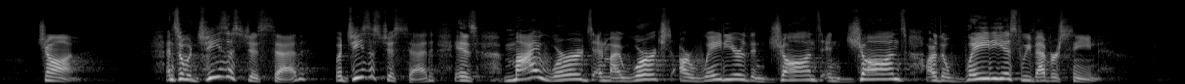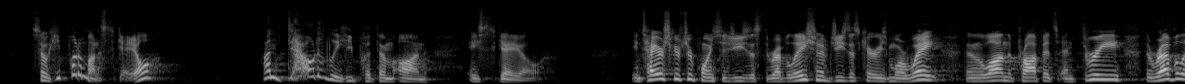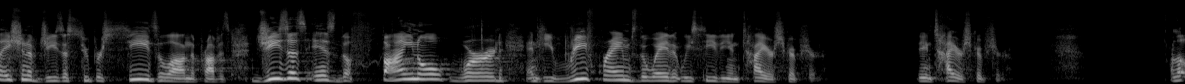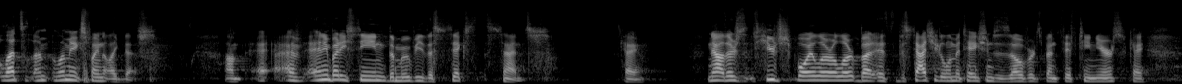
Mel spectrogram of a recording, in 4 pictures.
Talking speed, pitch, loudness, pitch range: 160 wpm, 195 Hz, -28 LUFS, 165-235 Hz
